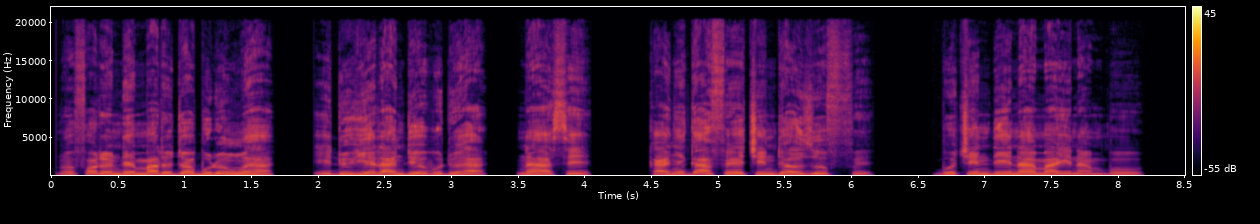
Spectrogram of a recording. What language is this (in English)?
Igbo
